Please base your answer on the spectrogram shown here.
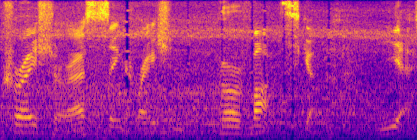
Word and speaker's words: Hrvatska: I'm in Zagreb, Croatia, as the same Croatian Hrvatska. Yes, starts with the HR. You gotta roll your R's when you speak Croatian, but the funny thing is, Croatian and Serbian language are quite similar.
